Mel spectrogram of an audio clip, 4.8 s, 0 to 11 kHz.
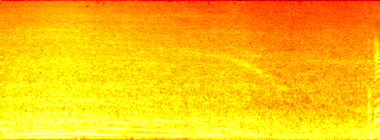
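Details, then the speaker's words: Yamaha Lexi 125 after fixing the injector that held back top revs: strong clean rev winding up and falling back smoothly without hesitation or bogging; throttle now fully free, normal. "Nah sekarang dia sudah tidak nahan ya untuk gasnya sudah lepas semuanya jadi tidak ada nahan-nahan untuk gasnya oke ya jadi Pik permasalahannya di injektornya ya"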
